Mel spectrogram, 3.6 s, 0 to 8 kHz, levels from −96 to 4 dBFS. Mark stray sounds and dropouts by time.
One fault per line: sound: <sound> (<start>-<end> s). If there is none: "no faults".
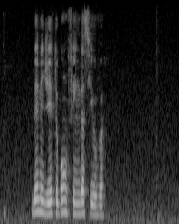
no faults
